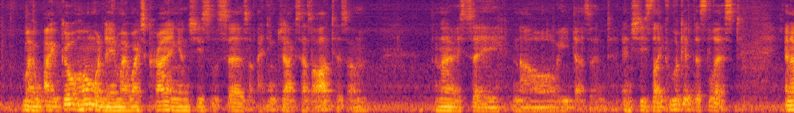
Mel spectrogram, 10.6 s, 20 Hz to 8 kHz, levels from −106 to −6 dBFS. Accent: American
